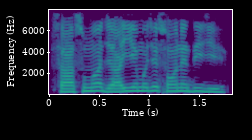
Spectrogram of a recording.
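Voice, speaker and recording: A woman's voice: high-pitched, flat delivery, moderate pace, fairly bright tone, dry recording, clean studio sound. A woman voicing a rude, defiant young daughter-in-law in a cartoon, talking back with arrogance. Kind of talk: cartoon voice acting.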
